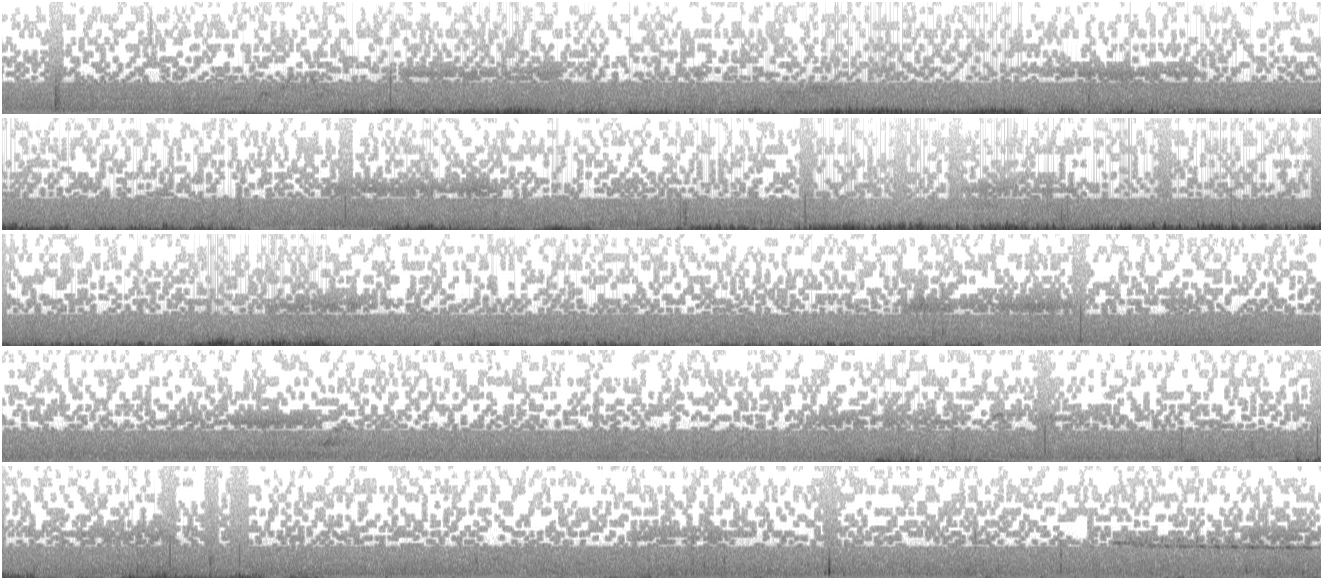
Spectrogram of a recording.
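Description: Wind gusting over the camera microphone outdoors, a low rumbling buffet that comes and goes. It is strongest through the first half, dies down, and returns briefly near the end.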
